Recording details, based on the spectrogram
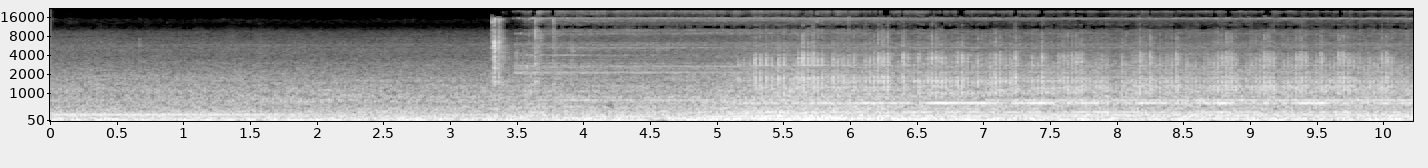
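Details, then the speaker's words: Vintage Electrohome dehumidifier recharged with propane (R600a) replacing flat R12: after switch-on a steady whirring hum with rough, rattly edge; fan motor noisy, replacement already purchased. "The fan is quite noisy on it. I have picked up a new fan motor for it."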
